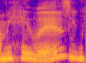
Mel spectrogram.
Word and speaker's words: Hailiiz: Um but my username that you can also call me by is hey Liz. Not hi but hey.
